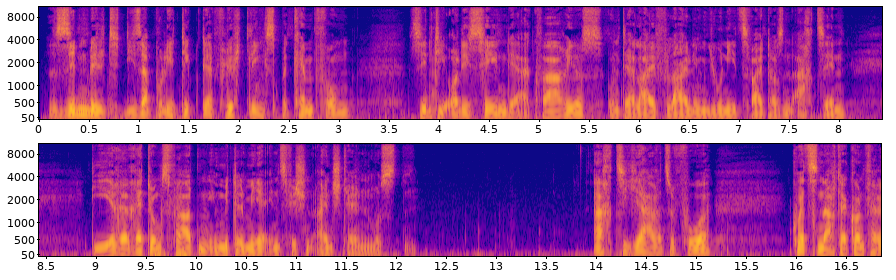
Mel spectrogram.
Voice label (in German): ansage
